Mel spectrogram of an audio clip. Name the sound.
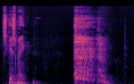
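coughing and throat clearing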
